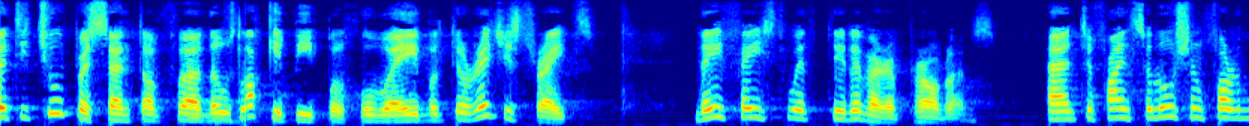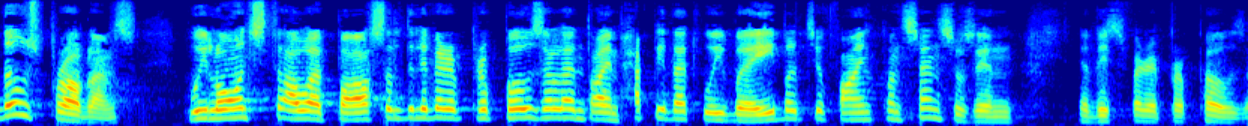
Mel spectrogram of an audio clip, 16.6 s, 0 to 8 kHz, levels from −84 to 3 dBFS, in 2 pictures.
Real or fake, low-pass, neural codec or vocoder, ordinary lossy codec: real; none; none; none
